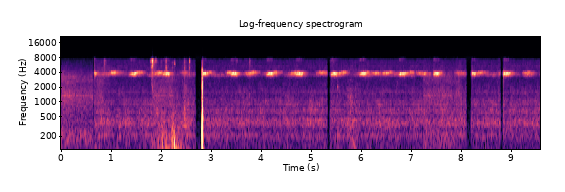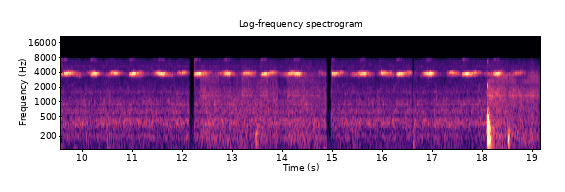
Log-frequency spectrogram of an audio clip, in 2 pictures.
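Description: Cricket chirping faintly over a video-call line, a high chirp repeating evenly about three times a second, with a single click about three seconds in.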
